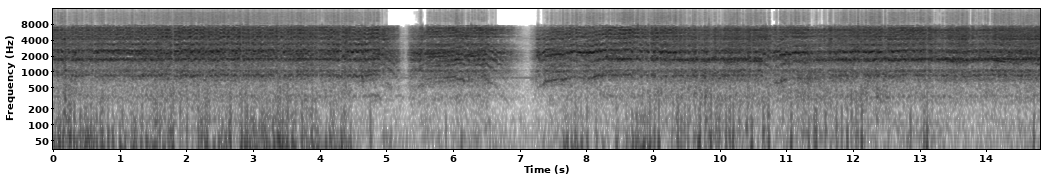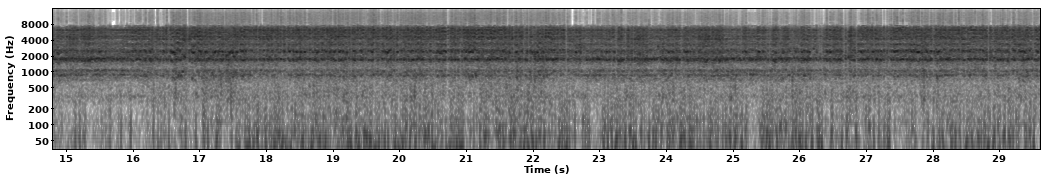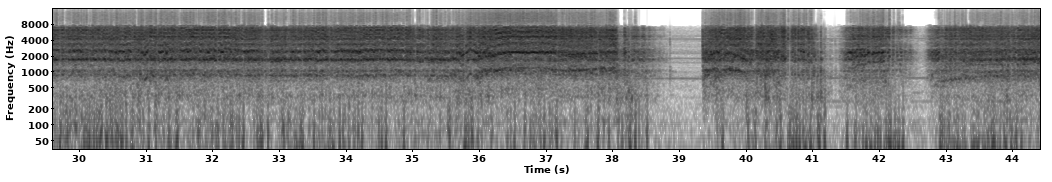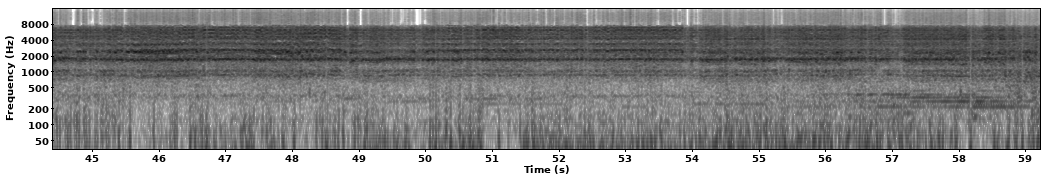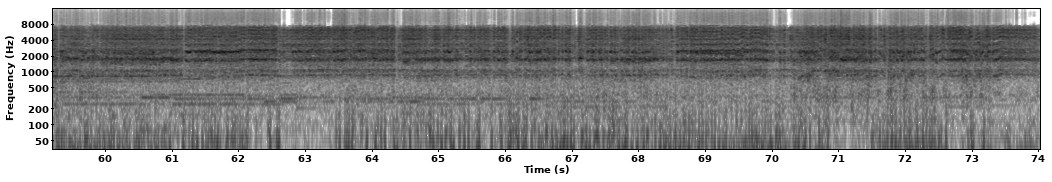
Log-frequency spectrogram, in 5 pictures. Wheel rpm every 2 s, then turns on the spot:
220, 210, 170, 120, 210, 210, 220, 220, 230, 230, 230, 230, 230, 230, 230, 230, 230, 230, 280, 90, 150, 130, 220, 220, 230, 230, 230, 220, 220, 210, 210, 230, 230, 230, 220, 230, 230.
6-8 38-40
